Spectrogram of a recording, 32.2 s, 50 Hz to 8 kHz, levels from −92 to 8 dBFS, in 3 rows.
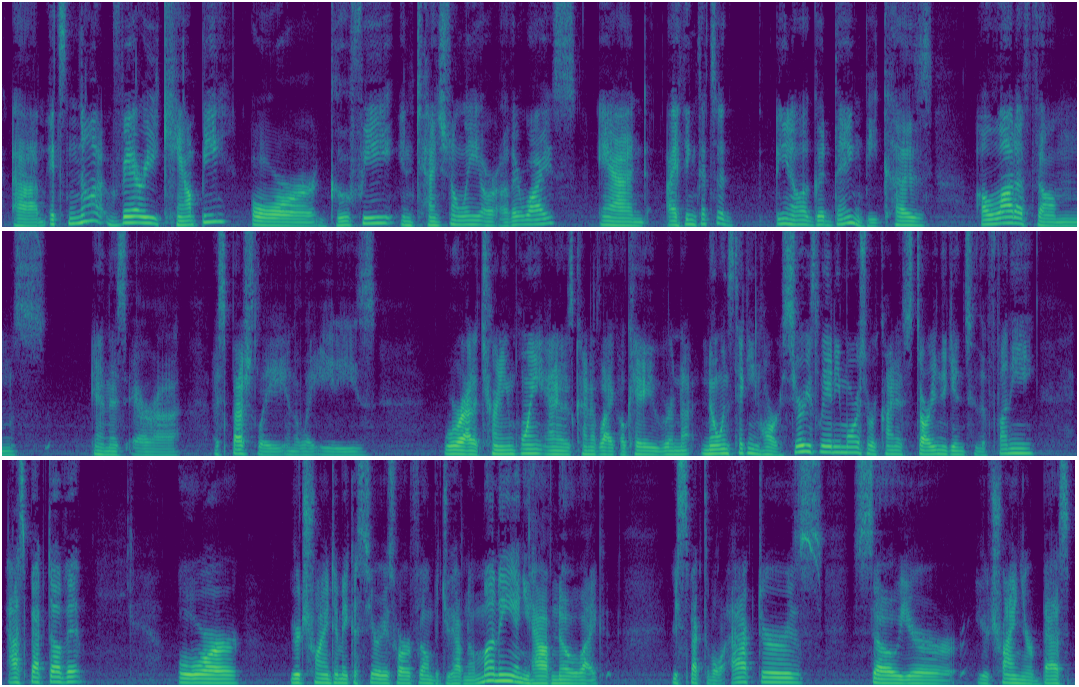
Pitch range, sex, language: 125-160 Hz, female, English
